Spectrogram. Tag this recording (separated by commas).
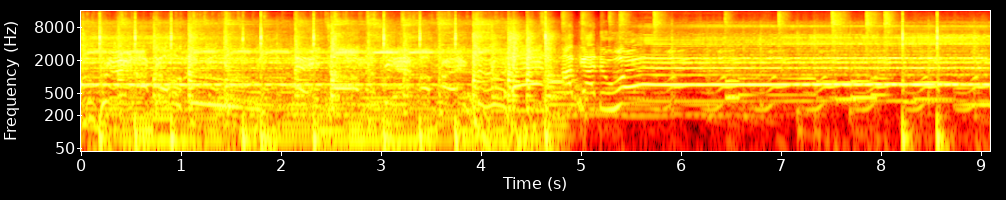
Music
